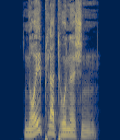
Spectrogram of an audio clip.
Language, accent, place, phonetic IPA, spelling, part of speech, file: German, Germany, Berlin, [ˈnɔɪ̯plaˌtoːnɪʃn̩], neuplatonischen, adjective, De-neuplatonischen.ogg
- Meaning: inflection of neuplatonisch: 1. strong genitive masculine/neuter singular 2. weak/mixed genitive/dative all-gender singular 3. strong/weak/mixed accusative masculine singular 4. strong dative plural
